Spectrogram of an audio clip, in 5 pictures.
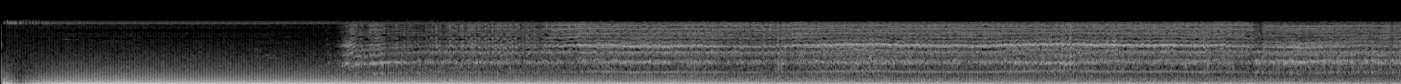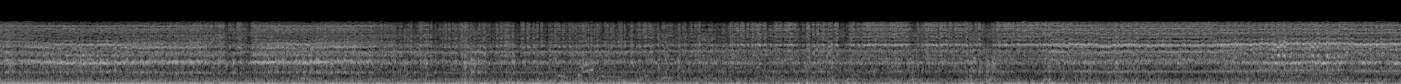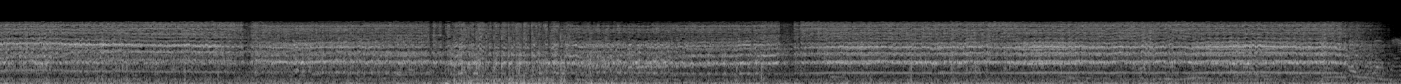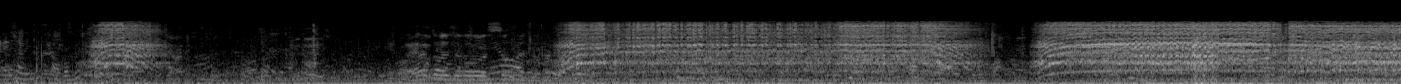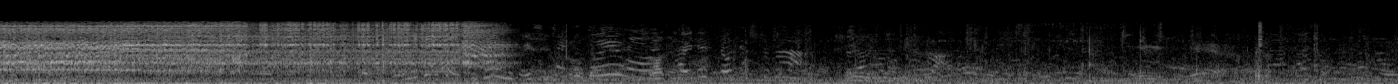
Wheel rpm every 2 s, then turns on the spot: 0, 30, 150, 150, 150, 150, 150, 150, 150, 150, 160, 160, 160, 150, 150, 150, 140, 130, 140, 140, 110, 20, 10, 20, 150, 130, 110, 160, 160, 160, 70, 0, 0, 0, 0.
none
